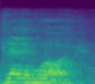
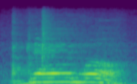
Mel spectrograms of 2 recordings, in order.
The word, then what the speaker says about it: grammar: तो इसको हम कहेंगे ग्रामर। आप देखिए, इसको हम बोलेंगे ग्रामर। आर को हमने साइलेंट कर दिया तो इसका उच्चारण हम सिर्फ करेंगे ग्रामर।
